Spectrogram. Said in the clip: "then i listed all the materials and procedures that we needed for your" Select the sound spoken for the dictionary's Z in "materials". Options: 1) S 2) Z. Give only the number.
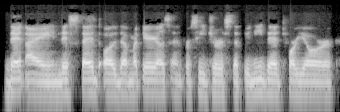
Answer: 1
